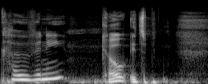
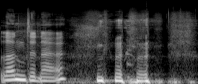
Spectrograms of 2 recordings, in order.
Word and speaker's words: Coveney: So is your last name Londoner or Londoner? No, it's pronounced Coveney. It's spelled with an L in the beginning. My surname is not Londoner.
